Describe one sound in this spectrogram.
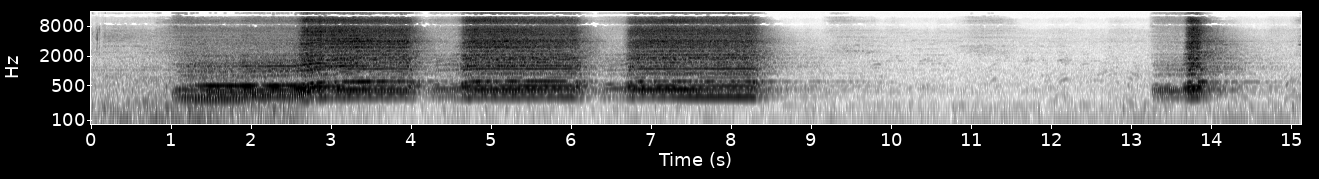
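A train horn blows several long blasts and one short one nearby.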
